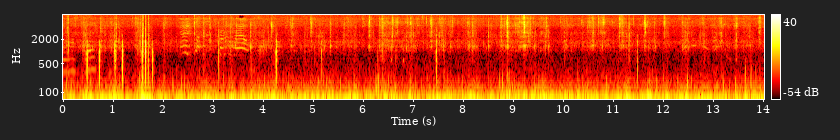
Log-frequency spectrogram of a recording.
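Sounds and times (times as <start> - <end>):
footsteps on a road: 0.0 - 14.0
microphone handling noise: 0.0 - 14.0
wind rumble on microphone: 0.0 - 14.0.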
